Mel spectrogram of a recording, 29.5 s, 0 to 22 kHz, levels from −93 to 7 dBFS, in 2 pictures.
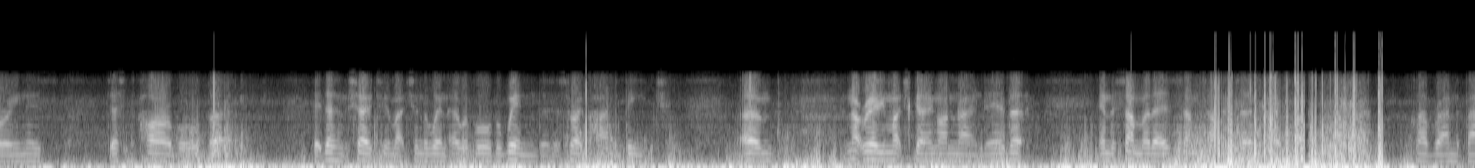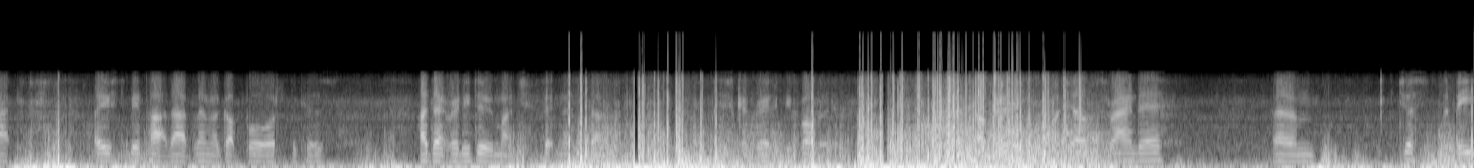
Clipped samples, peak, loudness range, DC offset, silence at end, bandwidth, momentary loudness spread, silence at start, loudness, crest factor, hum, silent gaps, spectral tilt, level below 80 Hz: under 0.1%; 0 dBFS; 12 LU; under 0.1%; 0 s; 4.4 kHz; 17 LU; 0 s; -16 LUFS; 10 dB; none; none; -8.5 dB/octave; -16 dBFS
